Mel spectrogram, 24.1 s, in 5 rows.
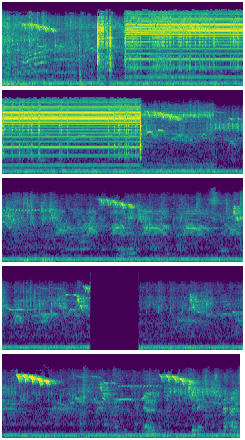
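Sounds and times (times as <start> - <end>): birds chirping: 0.0 - 16.2, 17.2 - 24.0
steady low hum: 0.0 - 16.2
buzz of many tones: 1.9 - 7.9.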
